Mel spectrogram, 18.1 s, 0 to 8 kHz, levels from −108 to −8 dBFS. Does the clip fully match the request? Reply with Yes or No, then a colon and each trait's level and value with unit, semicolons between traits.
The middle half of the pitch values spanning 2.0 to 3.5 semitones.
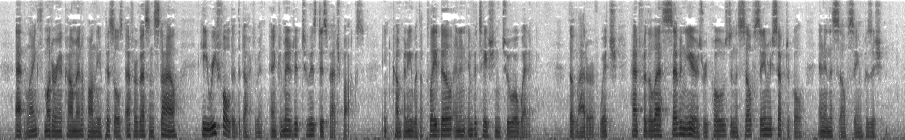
Yes: average, 3.1 semitones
